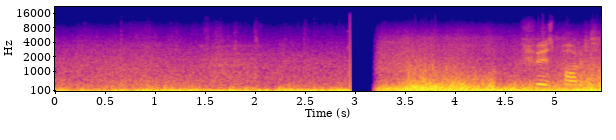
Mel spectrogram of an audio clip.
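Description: Strong, cold gusting wind buffeting the microphone on the Cheviot hills, a loud rumbling roar broken by a brief cut, with a voice audible faintly toward the end.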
